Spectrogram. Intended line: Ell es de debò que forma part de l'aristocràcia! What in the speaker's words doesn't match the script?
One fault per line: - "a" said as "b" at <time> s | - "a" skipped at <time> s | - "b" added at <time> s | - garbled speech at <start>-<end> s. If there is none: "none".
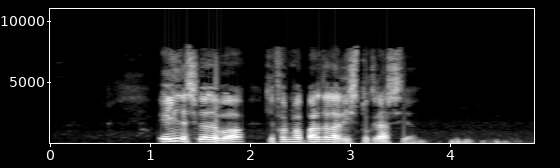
none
